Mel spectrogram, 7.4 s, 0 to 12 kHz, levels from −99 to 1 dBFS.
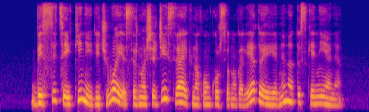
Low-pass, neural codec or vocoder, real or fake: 10.8 kHz; codec, 44.1 kHz, 7.8 kbps, Pupu-Codec; fake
